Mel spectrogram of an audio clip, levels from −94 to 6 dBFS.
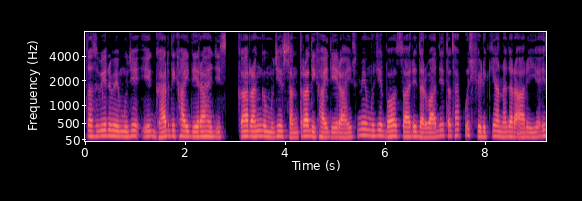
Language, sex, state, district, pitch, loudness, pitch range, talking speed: Hindi, male, Bihar, Araria, 140 Hz, -25 LUFS, 130-145 Hz, 200 wpm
